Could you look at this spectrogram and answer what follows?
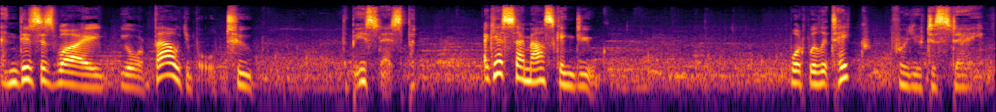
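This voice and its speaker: A woman voicing a poised, probing female vampire with formal, coy, deliberate phrasing in improvised roleplay. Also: deep voice, expressive, background noise. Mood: probing, intimate. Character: poised, probing, elegant female vampire businesswoman named Vera.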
